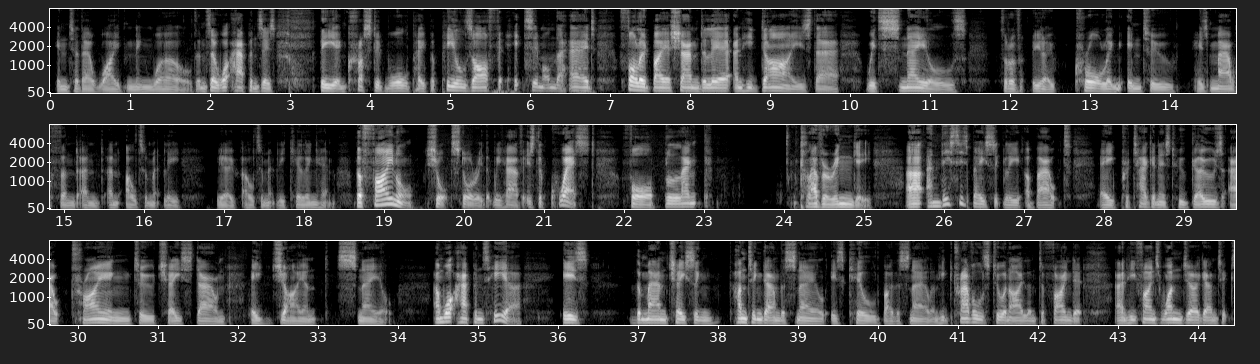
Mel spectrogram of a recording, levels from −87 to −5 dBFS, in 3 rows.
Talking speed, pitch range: 145 wpm, 80-105 Hz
